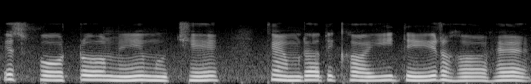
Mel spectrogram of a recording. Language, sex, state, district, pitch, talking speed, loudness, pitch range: Hindi, female, Madhya Pradesh, Katni, 195 Hz, 100 wpm, -13 LUFS, 185-200 Hz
